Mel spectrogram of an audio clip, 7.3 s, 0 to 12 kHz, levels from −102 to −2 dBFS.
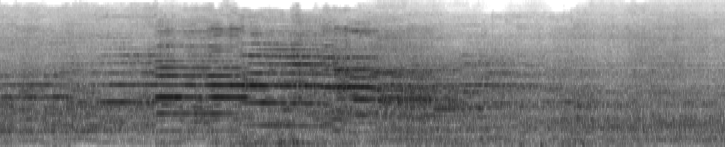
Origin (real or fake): fake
